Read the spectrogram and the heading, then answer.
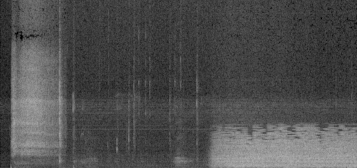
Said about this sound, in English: You know, there's an interesting thing about sound effects. They don't sound the way they're supposed to sound. In other words, that's the sound effect that says waiting for a plane. Well, that doesn't sound like waiting for a plane,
